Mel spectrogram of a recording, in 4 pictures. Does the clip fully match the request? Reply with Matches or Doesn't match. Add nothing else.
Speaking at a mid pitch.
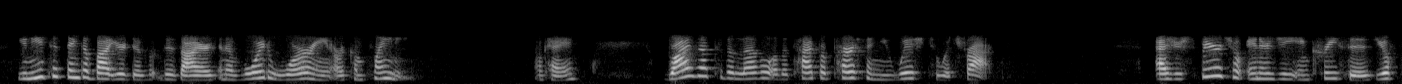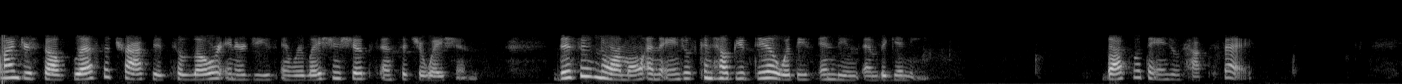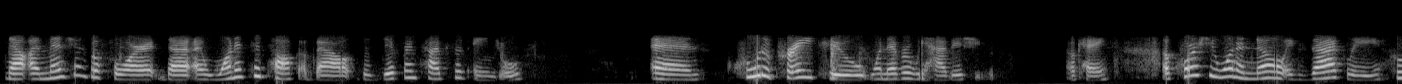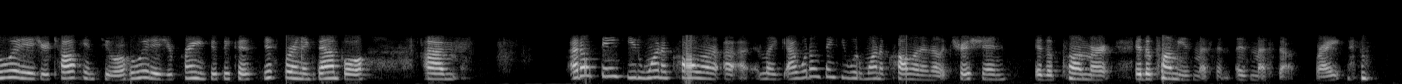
Doesn't match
